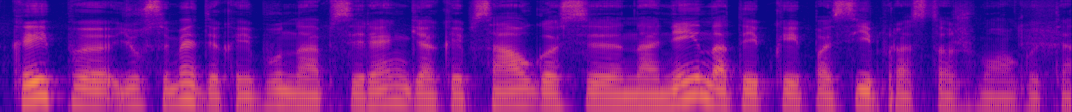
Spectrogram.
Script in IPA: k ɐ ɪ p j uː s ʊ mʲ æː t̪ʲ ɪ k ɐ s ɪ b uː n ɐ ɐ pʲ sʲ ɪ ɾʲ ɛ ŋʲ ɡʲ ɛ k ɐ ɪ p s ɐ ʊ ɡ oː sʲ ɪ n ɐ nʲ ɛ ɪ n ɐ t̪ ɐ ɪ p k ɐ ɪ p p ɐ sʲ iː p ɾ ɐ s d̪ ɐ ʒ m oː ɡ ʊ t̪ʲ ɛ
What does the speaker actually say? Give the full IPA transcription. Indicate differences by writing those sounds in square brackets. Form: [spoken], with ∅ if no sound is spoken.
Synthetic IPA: k ɐ ɪ p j uː s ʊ mʲ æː [d̪ʲ] ɪ k ɐ [∅] ɪ b uː n ɐ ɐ pʲ sʲ ɪ ɾʲ ɛ ŋʲ ɡʲ ɛ k ɐ ɪ p s ɐ ʊ ɡ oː sʲ ɪ n ɐ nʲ ɛ ɪ n ɐ t̪ ɐ ɪ p k ɐ ɪ p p ɐ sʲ iː p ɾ ɐ s [t̪] ɐ ʒ m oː ɡ ʊ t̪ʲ ɛ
